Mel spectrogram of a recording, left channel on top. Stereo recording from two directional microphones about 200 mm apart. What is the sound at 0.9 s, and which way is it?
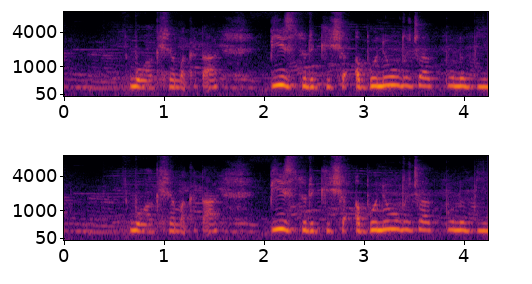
A woman's voice, 5° right (ahead or behind).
